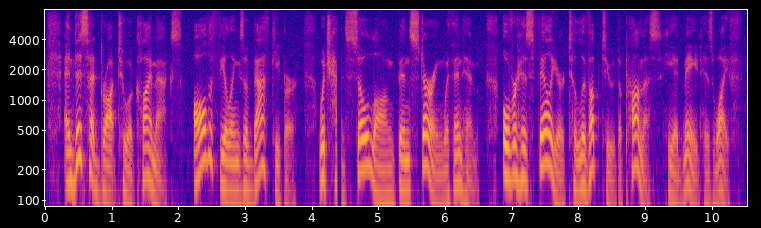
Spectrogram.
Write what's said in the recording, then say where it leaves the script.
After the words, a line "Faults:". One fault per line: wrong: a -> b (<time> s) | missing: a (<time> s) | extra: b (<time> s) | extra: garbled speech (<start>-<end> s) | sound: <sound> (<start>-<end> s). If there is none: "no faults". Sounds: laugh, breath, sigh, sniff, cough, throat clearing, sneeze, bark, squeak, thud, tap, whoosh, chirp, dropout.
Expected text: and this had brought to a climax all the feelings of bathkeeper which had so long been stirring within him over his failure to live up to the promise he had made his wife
and this had brought to a climax all the feelings of bathkeeper which had so long been stirring within him over his failure to live up to the promise he had made his wife
Faults:
sound: dropout (4.4-4.4 s)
